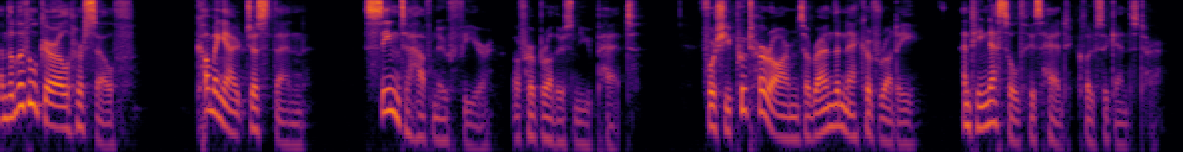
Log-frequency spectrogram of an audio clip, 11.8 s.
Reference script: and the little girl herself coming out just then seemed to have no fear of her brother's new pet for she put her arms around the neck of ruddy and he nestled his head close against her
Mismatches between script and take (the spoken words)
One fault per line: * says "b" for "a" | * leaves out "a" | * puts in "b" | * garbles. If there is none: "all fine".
all fine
